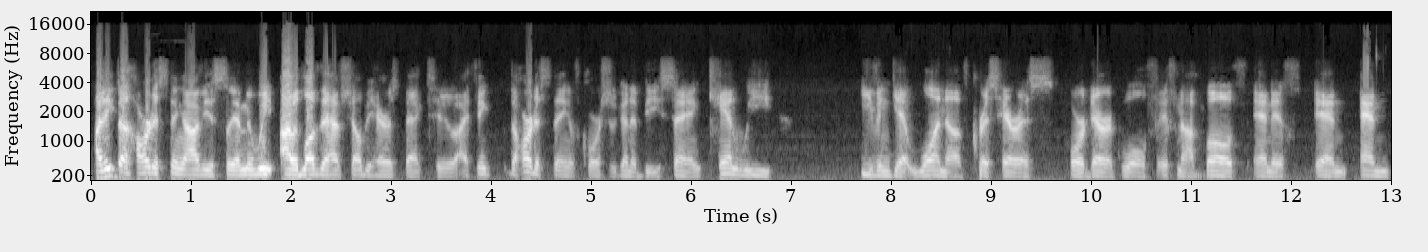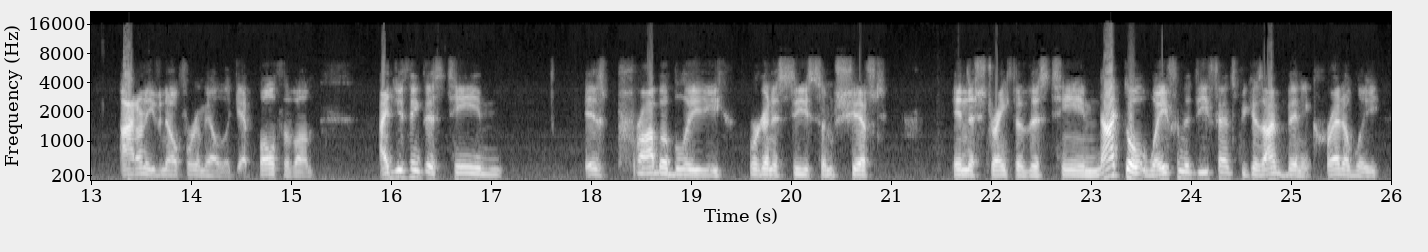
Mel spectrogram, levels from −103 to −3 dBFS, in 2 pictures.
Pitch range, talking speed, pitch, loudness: 100-120 Hz, 210 wpm, 110 Hz, -15 LUFS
